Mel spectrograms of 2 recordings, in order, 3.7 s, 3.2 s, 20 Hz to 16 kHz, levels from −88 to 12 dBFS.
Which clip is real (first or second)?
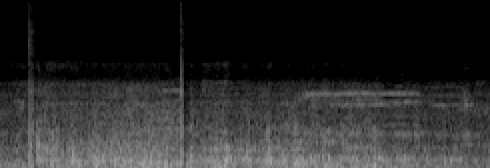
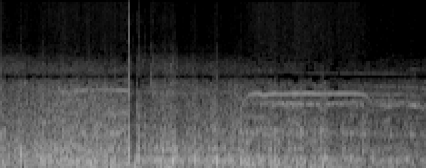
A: second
